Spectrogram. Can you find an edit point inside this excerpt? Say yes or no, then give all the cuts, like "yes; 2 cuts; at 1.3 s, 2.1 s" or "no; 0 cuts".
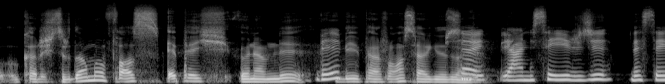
no; 0 cuts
